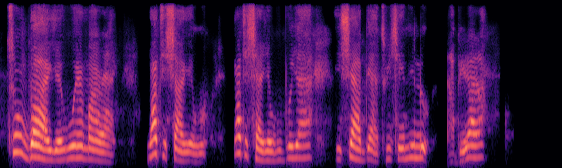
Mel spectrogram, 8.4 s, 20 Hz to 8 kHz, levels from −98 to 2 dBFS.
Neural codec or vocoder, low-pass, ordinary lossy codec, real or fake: codec, 16 kHz, 2 kbps, X-Codec, HuBERT features, trained on general audio; 7.2 kHz; none; fake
